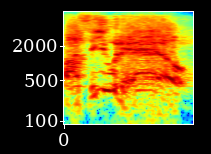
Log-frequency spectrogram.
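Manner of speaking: very high, drawn-out mock scream; hammed-up villain yell. Comic signing off the show, high theatrical screech. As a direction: shriek it like a metal villain.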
